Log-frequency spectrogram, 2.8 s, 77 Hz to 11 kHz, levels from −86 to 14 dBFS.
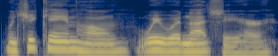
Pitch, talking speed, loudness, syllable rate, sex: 120 Hz, 195 wpm, -16 LUFS, 3.5 syllables/s, male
